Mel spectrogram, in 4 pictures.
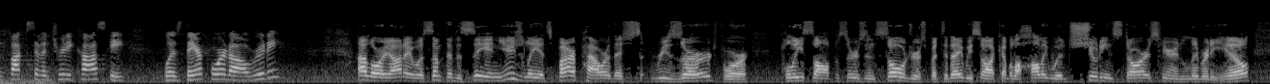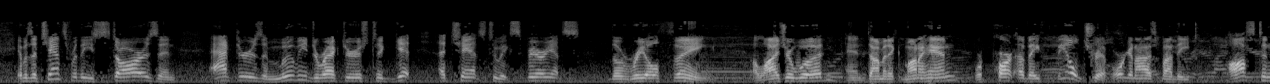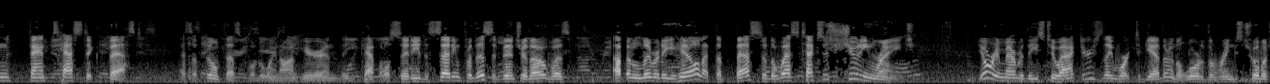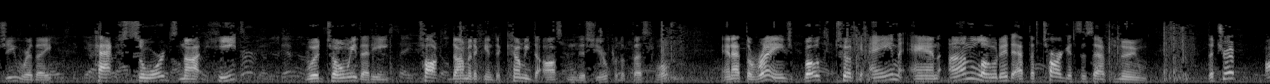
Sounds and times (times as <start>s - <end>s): Speech: 0.0s - 2.8s, 3.6s - 50.8s.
